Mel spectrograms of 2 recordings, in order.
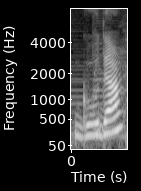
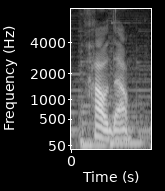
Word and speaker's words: Gouda: Depending on whether you're a native, you would pronounce it either Gouda or Gouda. So since we're talking about authentic Dutch cheese, we're going to call it Gouda.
